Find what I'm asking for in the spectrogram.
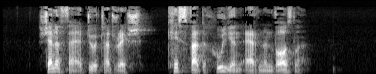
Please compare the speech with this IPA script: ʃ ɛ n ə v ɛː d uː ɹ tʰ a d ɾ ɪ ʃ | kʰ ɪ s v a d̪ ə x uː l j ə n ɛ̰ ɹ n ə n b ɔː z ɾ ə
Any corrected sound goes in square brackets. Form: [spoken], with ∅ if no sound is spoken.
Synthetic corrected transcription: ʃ ɛ n ə [f] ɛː d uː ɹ tʰ a d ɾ ɪ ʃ | kʰ ɪ s v a d̪ ə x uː l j ə n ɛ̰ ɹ n ə n [v] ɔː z [l] ə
